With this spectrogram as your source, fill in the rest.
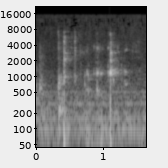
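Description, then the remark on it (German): A refrigerator is opened to reveal the new Dortmunder Blumenbier, a non-alcoholic beer, and bottles clink together: a handful of sharp, ringing glassy knocks in an irregular cluster over a steady low hum, with no one speaking. “Er öffnet den Kühlschrank und sieht dort das neue Dortmunder Blumenbier stehen.”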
